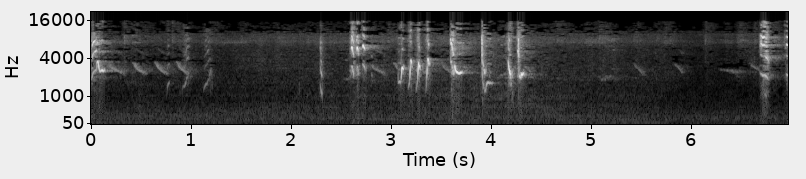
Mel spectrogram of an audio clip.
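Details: Training master of a greater green leafbird meant to make lazy songbirds answer: soft whistled slurs, a clustered burst of sharp, loud chirps midway, quiet scattered notes and a final loud chirp.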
